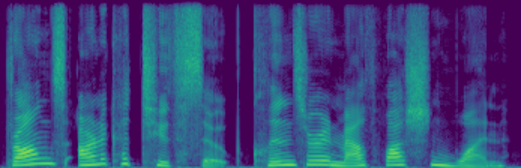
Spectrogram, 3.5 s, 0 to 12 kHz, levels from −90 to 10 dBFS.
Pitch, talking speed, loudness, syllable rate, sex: 255 Hz, 175 wpm, -20 LUFS, 4.3 syllables/s, female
